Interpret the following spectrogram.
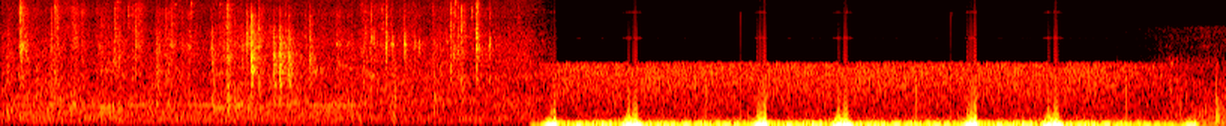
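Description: Faint outdoor ambience, then a few seconds in a muffled, deep heartbeat sound effect starts over a low rumble: three pairs of heavy thumps, evenly spaced.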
